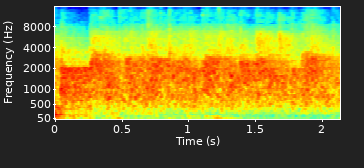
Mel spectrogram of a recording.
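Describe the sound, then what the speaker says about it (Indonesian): A church congregation claps for God during a Sunday worship service, a dense, steady wash of many hands filling the whole stretch without pause. "Tepuk tangan bagi Tuhan."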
